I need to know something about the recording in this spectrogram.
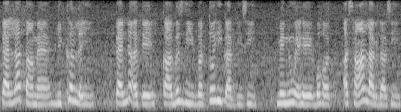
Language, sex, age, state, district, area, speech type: Punjabi, female, 18-30, Punjab, Mansa, rural, spontaneous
